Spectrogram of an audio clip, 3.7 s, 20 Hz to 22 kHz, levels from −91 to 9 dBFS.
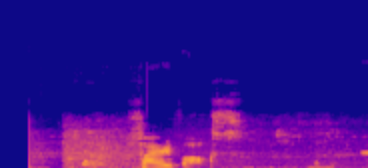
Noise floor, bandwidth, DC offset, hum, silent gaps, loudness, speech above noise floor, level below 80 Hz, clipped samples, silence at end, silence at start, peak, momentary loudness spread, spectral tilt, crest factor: -46 dBFS; 9.4 kHz; under 0.1%; none; none; -18 LUFS; 27 dB; -70 dBFS; under 0.1%; 0 s; 0.3 s; -2 dBFS; 25 LU; -3 dB/octave; 20 dB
